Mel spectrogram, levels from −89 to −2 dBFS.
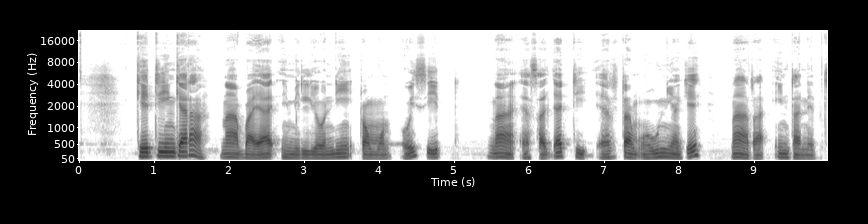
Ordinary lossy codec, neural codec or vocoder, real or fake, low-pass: none; none; real; none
